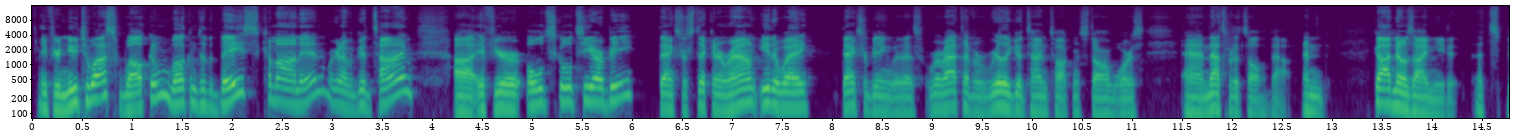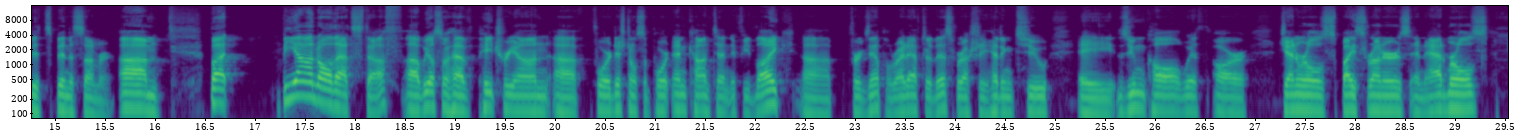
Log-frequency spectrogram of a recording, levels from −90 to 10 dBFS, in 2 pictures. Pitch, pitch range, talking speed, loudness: 125 Hz, 115-140 Hz, 210 wpm, -22 LUFS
